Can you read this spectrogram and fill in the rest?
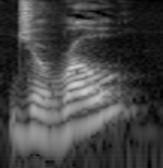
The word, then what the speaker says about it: Jerreau: Jero, All Night. Jero's name is spelled J-E-R-R-E-A-U.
